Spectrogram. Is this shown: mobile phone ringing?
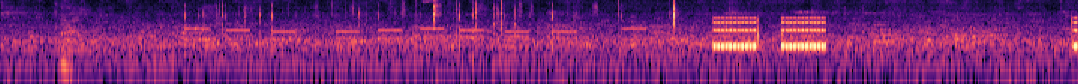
yes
